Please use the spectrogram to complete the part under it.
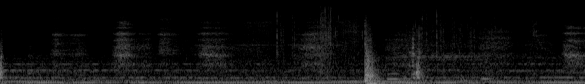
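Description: Packages rustle and clatter on a shelf.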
